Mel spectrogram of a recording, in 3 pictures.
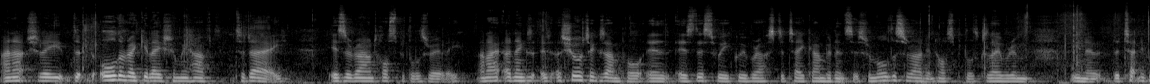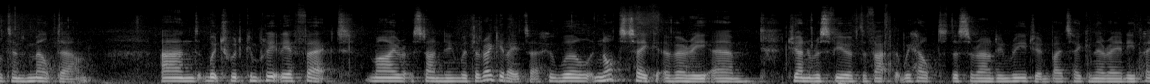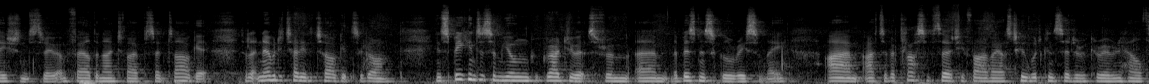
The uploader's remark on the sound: Recorded at the recent Nuffield health policy summit, this round table asks how to impliment the Francis reports recommendations.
